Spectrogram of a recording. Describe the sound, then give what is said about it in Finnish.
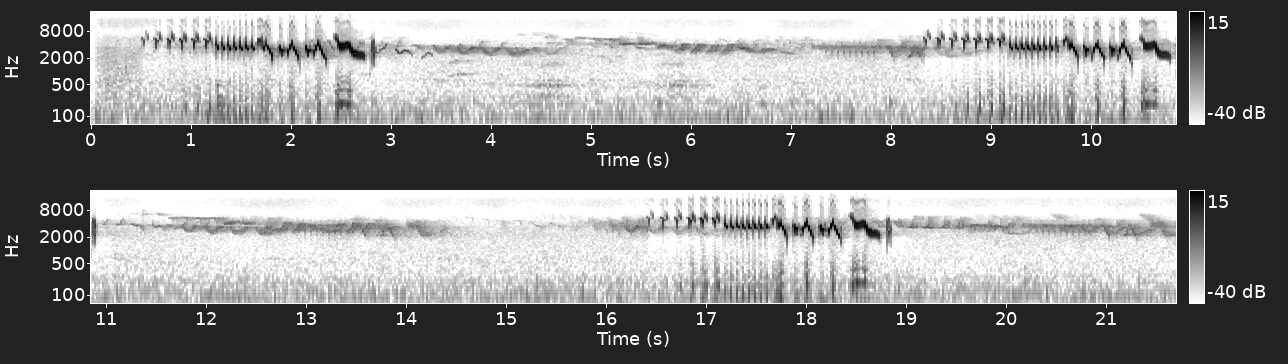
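A common chaffinch, a mixed-forest bird, sings three separate song phrases. Each is a bright, rapid trill lasting about two seconds and ending in a sharper flourish, with long quiet pauses between the phrases. “Lehtiä sekametsien lintuja. Peippo.”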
